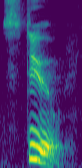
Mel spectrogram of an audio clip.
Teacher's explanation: So bring your lips forward at the end. Imagine like you have a little W.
